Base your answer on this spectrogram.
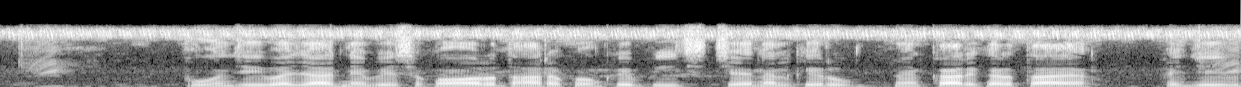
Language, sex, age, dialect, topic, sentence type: Hindi, female, 25-30, Kanauji Braj Bhasha, banking, statement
